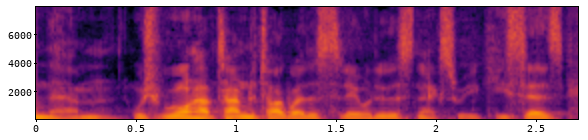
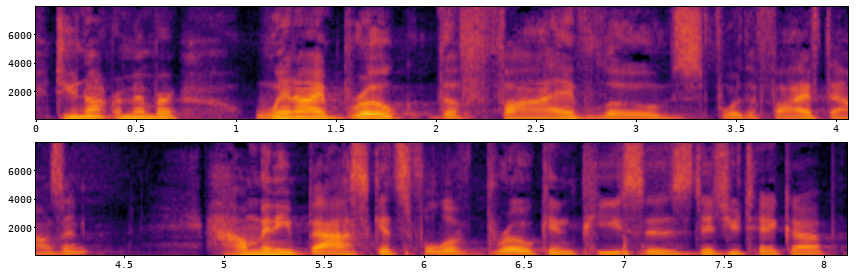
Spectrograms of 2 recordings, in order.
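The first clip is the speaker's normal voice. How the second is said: slow probing question; 5 semitones higher, slower than usual. Retold or imitated. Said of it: "Look what he said".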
